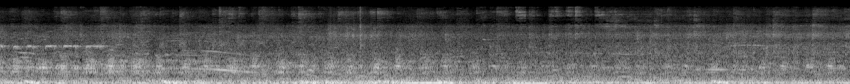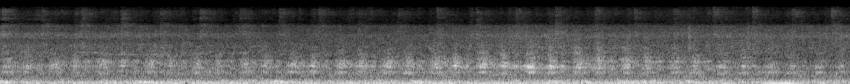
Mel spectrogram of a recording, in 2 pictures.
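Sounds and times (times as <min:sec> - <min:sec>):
funfair noise: 0:00.0 - 0:17.0
roundabout rumbling and clattering: 0:00.0 - 0:17.0.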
